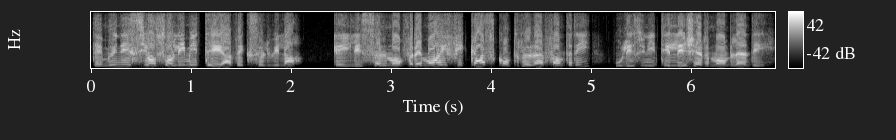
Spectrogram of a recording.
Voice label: TUTORIAL VULCAN CANNON, french; Battle Engine Aquila

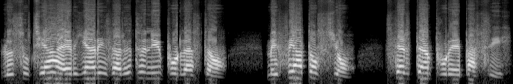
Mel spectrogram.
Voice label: STILL INSIDE, french; Battle Engine Aquila; XBOX

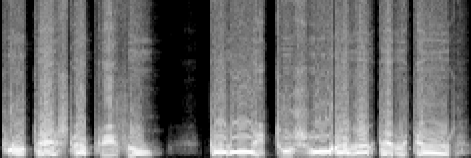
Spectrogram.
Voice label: DONT ATTACK, french; Battle Engine Aquila; XBOX

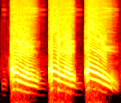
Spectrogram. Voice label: RACING START, french; Battle Engine Aquila

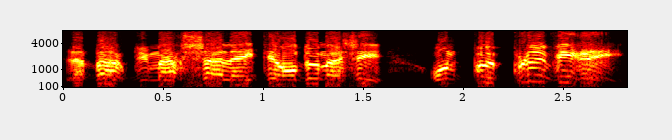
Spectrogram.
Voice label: RUDDER DOWN, french; Battle Engine Aquila

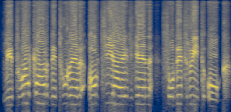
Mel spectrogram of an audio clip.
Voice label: P FLAK, french; Battle Engine Aquila; XBOX

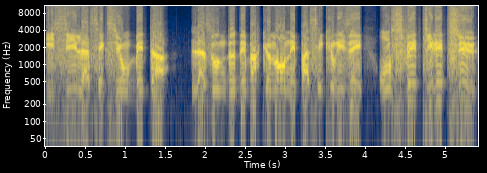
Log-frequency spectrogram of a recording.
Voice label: BETA UNDER ATTACK, french; Battle Engine Aquila; XBOX

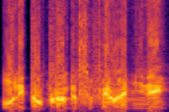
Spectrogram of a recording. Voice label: HEALTH LOW, french; Battle Engine Aquila

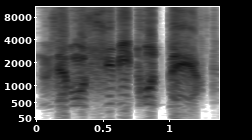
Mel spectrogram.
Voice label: FRIENDLY DESTROYED, french; Battle Engine Aquila; XBOX

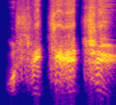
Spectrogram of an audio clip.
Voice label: UNDER ATTACK, french; Battle Engine Aquila

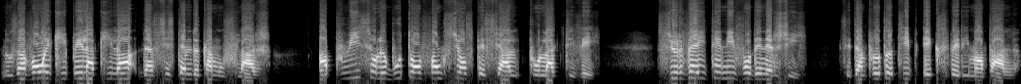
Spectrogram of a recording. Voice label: CLOAK, french; Battle Engine Aquila; XBOX

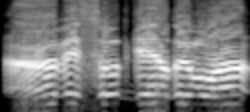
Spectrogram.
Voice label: BATTLESHIP DESTROYED, french; Battle Engine Aquila

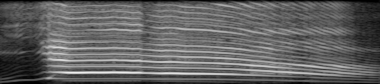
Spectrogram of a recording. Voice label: fem

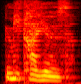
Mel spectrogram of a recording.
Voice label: rail gun, french; Battle Engine Aquila

